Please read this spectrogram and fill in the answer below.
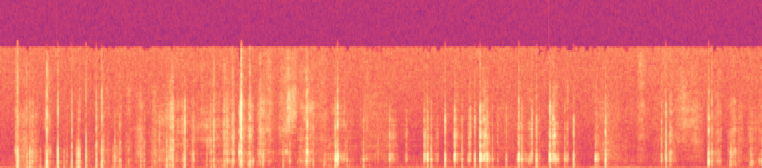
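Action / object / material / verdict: scrape / moulded plastic face mask / plastic / none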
